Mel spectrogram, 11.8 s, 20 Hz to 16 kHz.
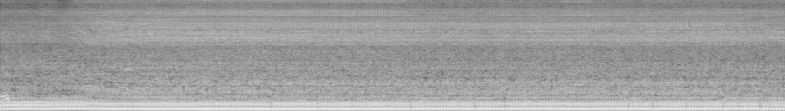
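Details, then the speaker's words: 1987 Yamaha Moto 4 200 ATV, cold, on full choke after carburetor clean and main jet/needle-seat fix: steady single-cylinder drone with slightly uneven beat at idle; owner suspects too lean, air screw at two and a half turns being adjusted. "It's got a good idle and I can drive it around. So, I'm going to end up miss the air screw cuz I'm guessing that's too lean."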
